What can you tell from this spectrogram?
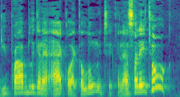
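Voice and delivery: normal talking voice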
